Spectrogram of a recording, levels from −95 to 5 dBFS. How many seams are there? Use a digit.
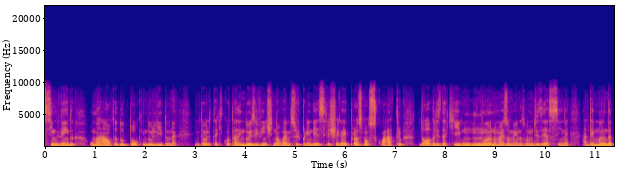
0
